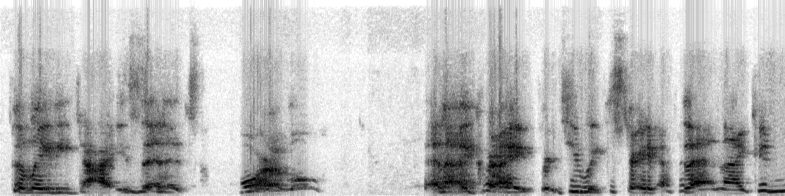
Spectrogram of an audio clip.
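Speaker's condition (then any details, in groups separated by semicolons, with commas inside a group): ALS; breathless after exertion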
